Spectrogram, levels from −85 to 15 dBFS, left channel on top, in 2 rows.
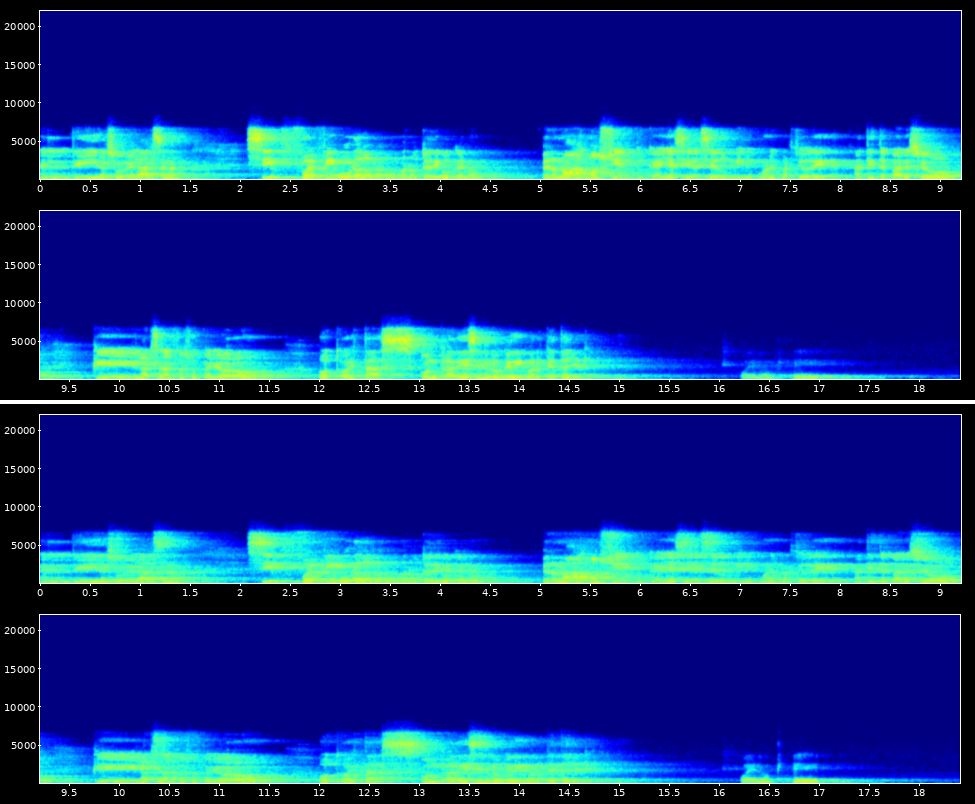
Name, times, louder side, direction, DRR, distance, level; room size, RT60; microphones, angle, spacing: voice 1, 0.0-4.4 5.0-14.7, left 3 dB, 30° left, -1 dB, 0.4 m, -26 dB
voice 2, 16.2-17.0, right 5 dB, 50° right, 9 dB, 0.3 m, -31 dB
13.0 x 5.7 x 2.6 m, 2.8 s
head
